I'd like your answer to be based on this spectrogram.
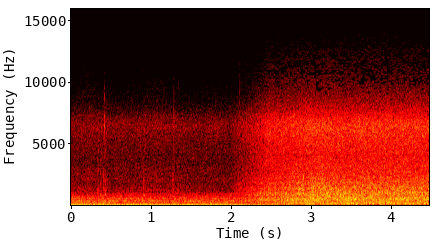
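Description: Crystal River rushing over rocks, a broad steady roar of churning water that swells louder about halfway through, close and continuous with no voices.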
